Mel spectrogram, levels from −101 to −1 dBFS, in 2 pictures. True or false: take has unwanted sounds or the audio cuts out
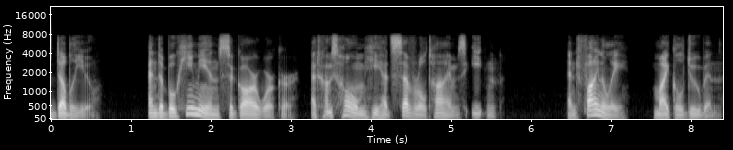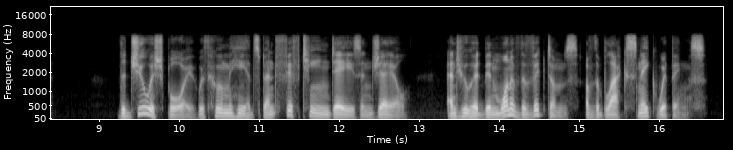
false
